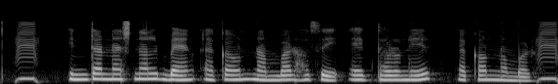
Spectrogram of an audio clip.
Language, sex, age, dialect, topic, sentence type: Bengali, female, 18-24, Rajbangshi, banking, statement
